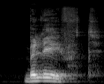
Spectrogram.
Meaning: inflection of beleven: 1. second/third-person singular present indicative 2. plural imperative
- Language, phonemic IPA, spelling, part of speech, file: Dutch, /bəˈleft/, beleeft, verb, Nl-beleeft.ogg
